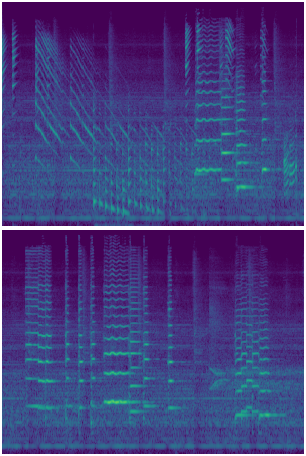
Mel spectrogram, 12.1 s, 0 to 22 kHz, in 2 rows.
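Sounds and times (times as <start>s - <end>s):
fiddle playing lively tune: 1.8s - 5.9s, 6.5s - 9.8s, 10.7s - 11.7s.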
